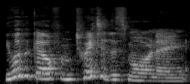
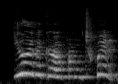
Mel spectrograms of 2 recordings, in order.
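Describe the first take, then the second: First: Toned-down quote, still raised and loud; corrected imitation. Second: High, loud mock voice for him; exaggerated imitation. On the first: Pat recognising her from that morning, toned-down imitation. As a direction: quote him with less squeak, more natural. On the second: Pat recognising the girl from Twitter, hammed-up high voice. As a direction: put on an over-the-top, high-pitched voice. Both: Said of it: "No, he doesn't speak like that".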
